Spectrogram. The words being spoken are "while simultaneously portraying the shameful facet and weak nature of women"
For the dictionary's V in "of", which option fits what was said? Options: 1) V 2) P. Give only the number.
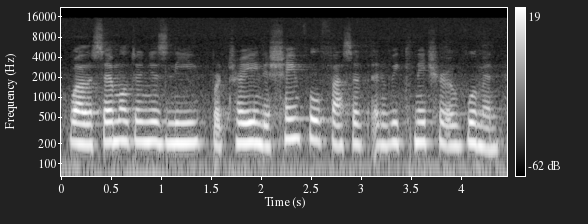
1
